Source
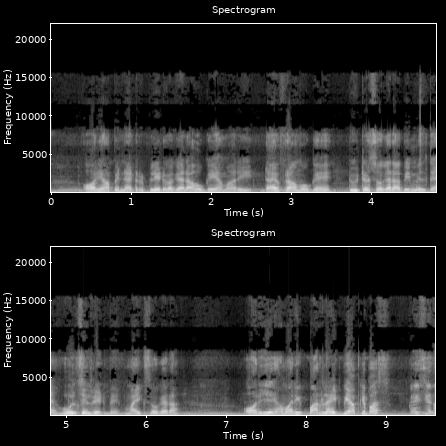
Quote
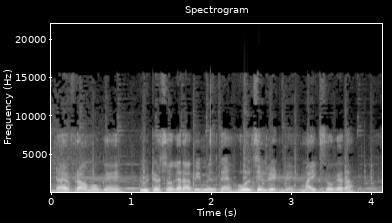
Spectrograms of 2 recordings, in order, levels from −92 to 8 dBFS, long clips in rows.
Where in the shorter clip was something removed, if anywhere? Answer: none

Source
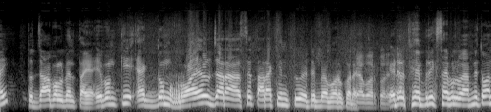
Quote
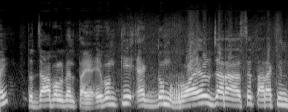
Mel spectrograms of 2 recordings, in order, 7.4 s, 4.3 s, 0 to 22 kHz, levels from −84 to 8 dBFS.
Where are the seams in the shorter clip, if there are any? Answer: none

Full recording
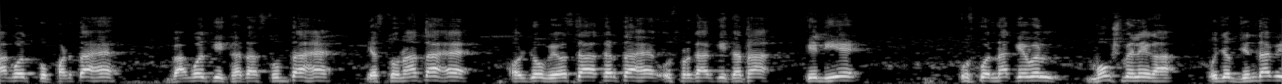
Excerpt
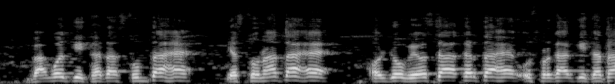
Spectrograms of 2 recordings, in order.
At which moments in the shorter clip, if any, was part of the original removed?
none

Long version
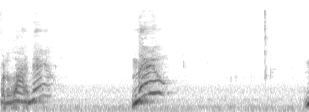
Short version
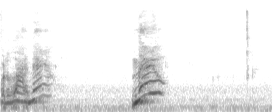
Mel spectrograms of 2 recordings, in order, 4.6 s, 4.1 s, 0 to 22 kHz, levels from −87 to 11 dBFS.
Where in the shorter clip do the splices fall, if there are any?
2.5 s

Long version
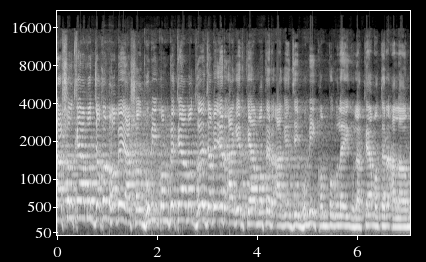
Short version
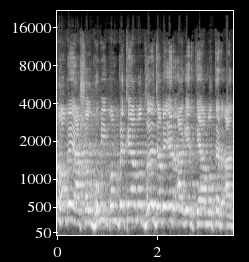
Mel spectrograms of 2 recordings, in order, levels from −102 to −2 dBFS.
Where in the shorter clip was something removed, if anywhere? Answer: none

